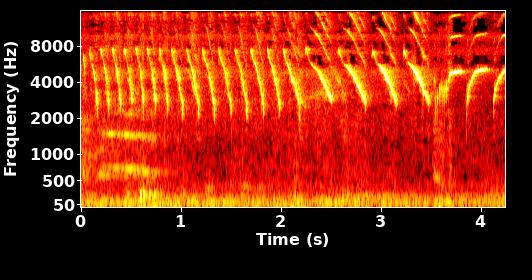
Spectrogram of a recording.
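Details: Singing Belgian canary delivers a steady series of fast falling whistled notes that slow into louder, longer downslurs, then short upswept chips, the singing meant to set other canaries singing.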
